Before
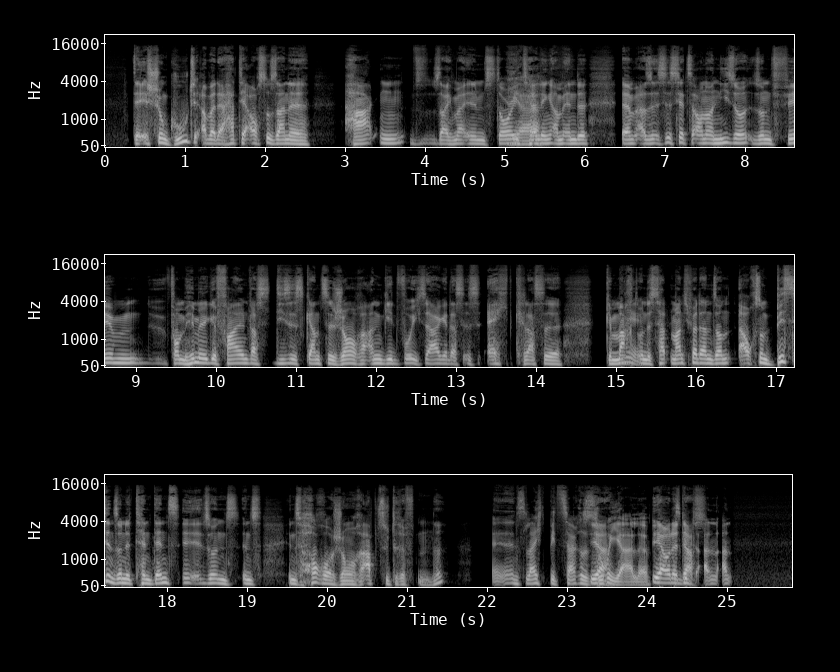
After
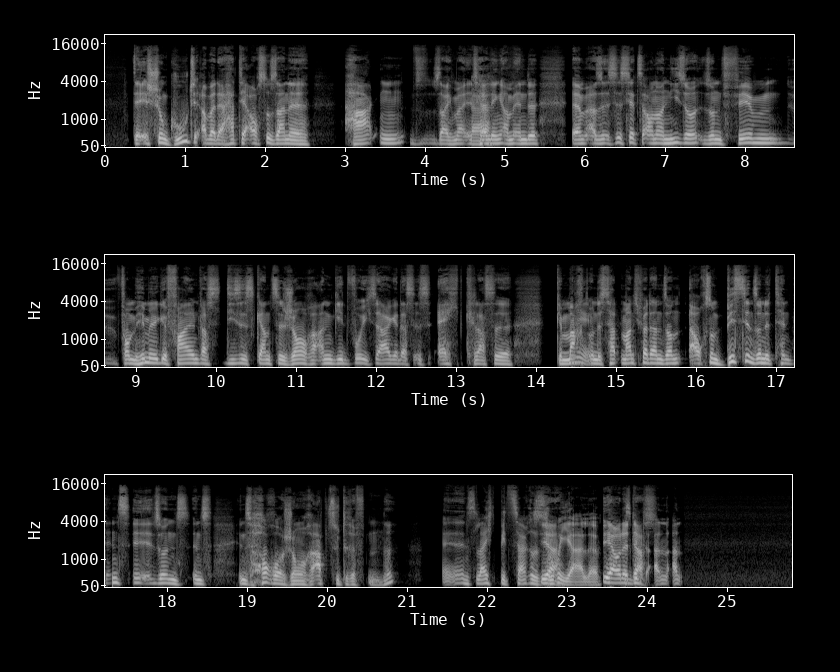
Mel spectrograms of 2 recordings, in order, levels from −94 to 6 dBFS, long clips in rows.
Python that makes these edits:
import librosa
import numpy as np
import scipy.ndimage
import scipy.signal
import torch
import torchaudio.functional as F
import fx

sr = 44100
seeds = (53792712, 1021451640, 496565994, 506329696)

y = fx.edit(x, sr, fx.cut(start_s=4.58, length_s=0.62),
    fx.fade_out_span(start_s=17.45, length_s=0.48), tone=tone)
